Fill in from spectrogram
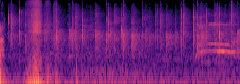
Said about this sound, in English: No, not you guys. Just us applauding ourselves.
